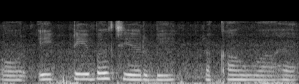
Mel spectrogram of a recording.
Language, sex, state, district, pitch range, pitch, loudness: Hindi, female, Punjab, Fazilka, 210-230 Hz, 215 Hz, -15 LUFS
